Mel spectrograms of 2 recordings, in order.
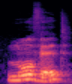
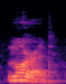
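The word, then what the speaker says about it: Morudd: Jeff's uh jeffy's book they uh swap that name for morid or Mori I think is how you pronounce it but it's m r u d d so I think that's pronounced Mori so the point is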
